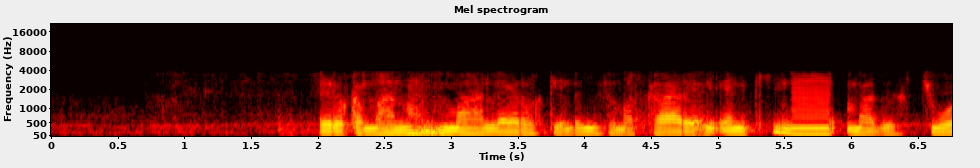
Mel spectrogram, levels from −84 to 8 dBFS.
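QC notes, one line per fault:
throughout: G.729 codec. The whole clip has that band-limited, slightly rough and synthetic speech sound, with nothing above 4 kHz. It's the model-based rebuild of the voice from filter, pitch and sparse pulses, and the damage is plainly audible, which fits an 8 kbit/s G.729A link.
4.81 to 4.93 s: VoIP packet loss concealed by the speech codec. About 80 ms of audio went missing, which fits four lost packets. The decoder stretched its last pitch and filter into a buzzy tone or coloured noise that fades, and the voice stays weak for a moment after because each frame leans on the previous one.
5.55 to 5.83 s: system hang loop. A 10 ms slice of audio repeats 28 times, so you hear a steady buzz at 100 Hz instead of speech. The system stalled while the hardware kept replaying the same buffer, and roughly a third of a second of real audio is gone.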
